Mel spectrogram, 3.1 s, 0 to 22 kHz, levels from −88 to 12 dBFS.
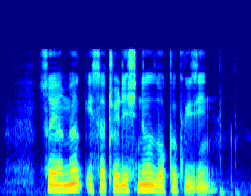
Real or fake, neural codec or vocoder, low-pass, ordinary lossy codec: real; none; none; none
